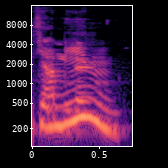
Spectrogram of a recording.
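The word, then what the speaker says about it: Jamin: He won one of the races this weekend, and Nico Yaman? I can't pronounce his name, and I feel like a douche. – It's French. I'm not sure. – It's French. Yamin.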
